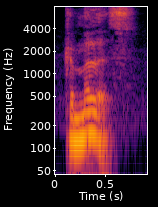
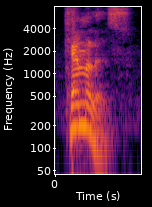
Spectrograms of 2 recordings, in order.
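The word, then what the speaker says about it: Camillus: Camilas, right? No. Camelas. Camilas. I'll get it right. People keep telling me how to pronounce it and I forget. So, Camelas.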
